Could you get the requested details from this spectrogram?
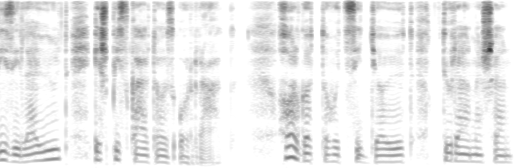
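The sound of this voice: Quiet background behind an unforced reading voice of ordinary pitch variation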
